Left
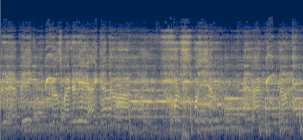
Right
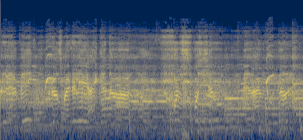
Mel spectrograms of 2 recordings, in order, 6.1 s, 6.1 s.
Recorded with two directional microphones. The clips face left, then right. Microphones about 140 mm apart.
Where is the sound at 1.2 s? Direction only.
35° left (ahead or behind).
